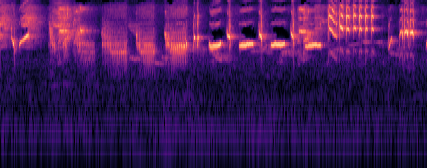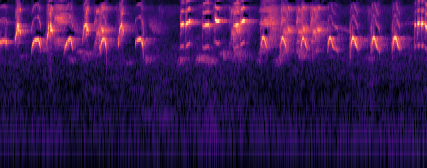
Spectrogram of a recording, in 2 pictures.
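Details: Long, spirited Wambie mini performance: scratchy warbles, repeated hooked whistles, brief rattling trills, then a steady series of clipped downslurred notes about every half second.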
